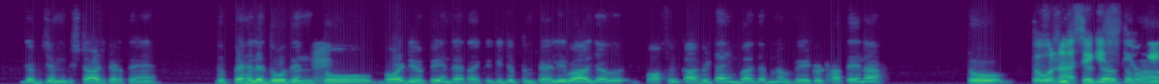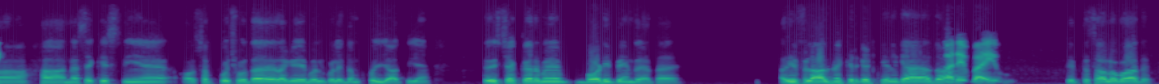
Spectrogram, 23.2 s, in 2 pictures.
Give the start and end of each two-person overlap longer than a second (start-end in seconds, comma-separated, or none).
10.4-11.6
